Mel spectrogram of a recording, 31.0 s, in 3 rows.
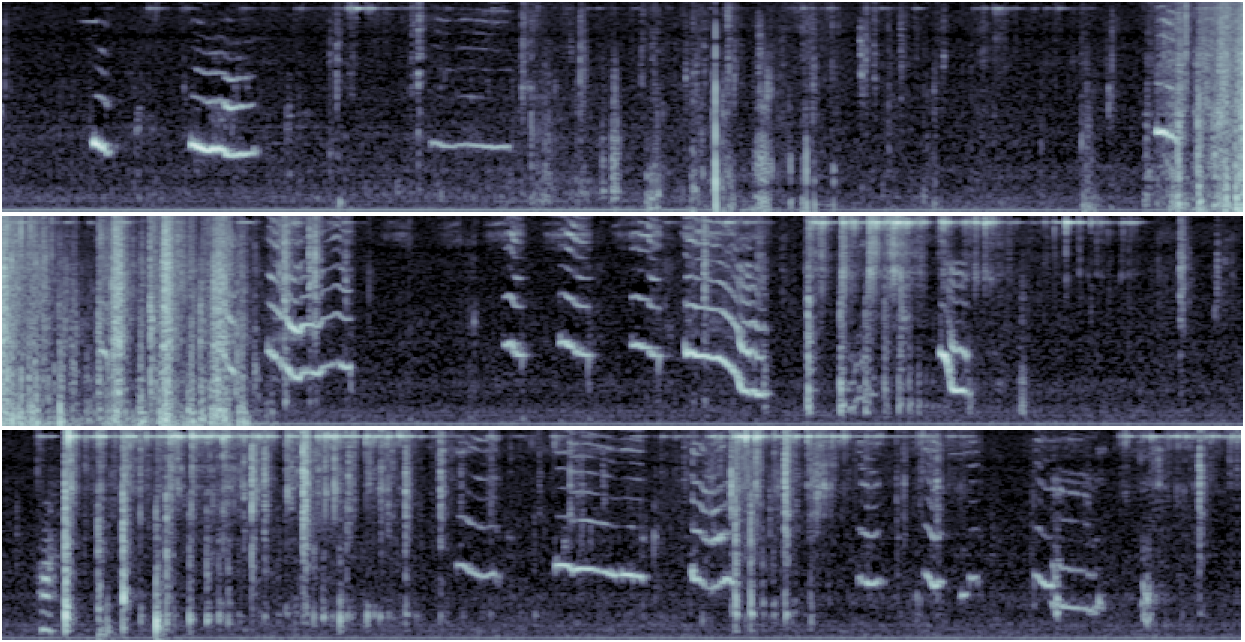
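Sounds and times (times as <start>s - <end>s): small dog whining: 0.7s - 2.5s, 3.5s - 4.6s, 9.6s - 10.2s, 12.1s - 13.8s, 14.4s - 16.8s, 18.2s - 18.6s, 24.4s - 30.7s
rustling and scuffling: 4.4s - 13.0s.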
